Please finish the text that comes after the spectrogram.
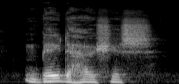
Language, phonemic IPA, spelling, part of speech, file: Dutch, /ˈbedəhœyʃəs/, bedehuisjes, noun, Nl-bedehuisjes.ogg
- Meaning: plural of bedehuisje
